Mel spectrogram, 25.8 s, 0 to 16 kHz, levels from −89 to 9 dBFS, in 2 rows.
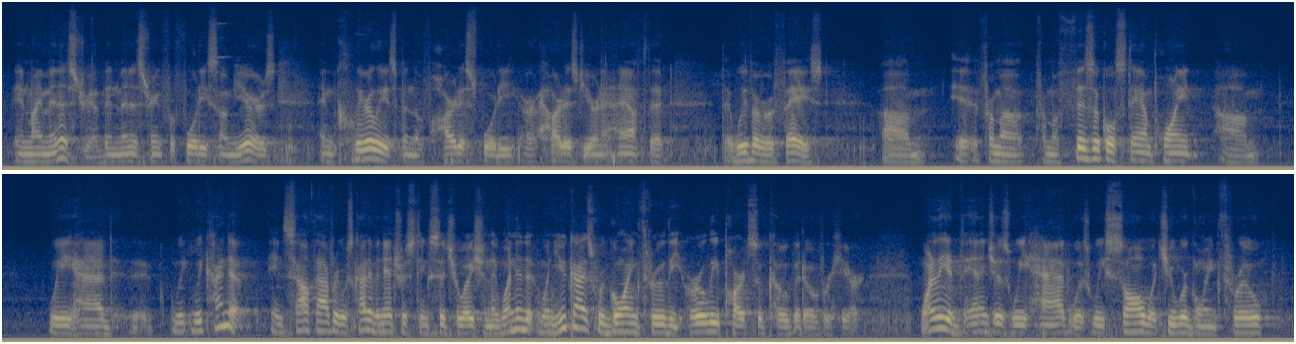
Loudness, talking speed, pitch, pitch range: -28 LUFS, 195 wpm, 135 Hz, 125-155 Hz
